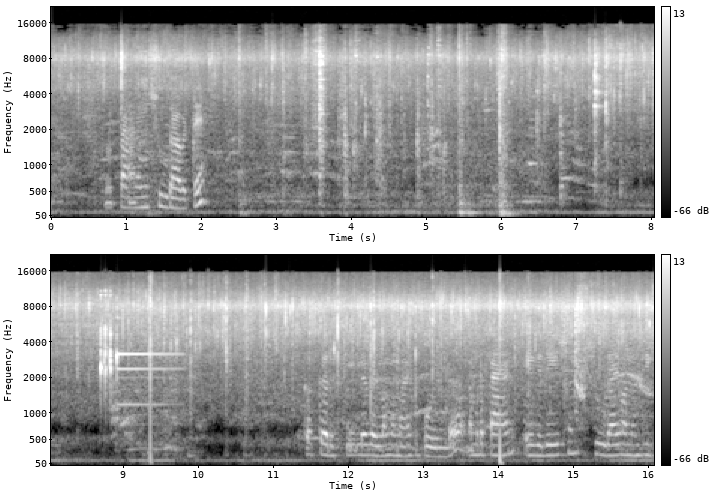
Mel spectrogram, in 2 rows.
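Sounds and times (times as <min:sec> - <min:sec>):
prawns sizzling in a pan: 0:00.0 - 0:16.0
short high-pitched tone: 0:08.7 - 0:09.9.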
